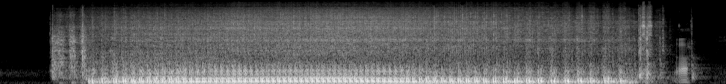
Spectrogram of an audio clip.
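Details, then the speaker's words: 1970s Honda CB550 or Kawasaki KZ650 four-cylinder bike revived after years in storage, on a jump box: it catches, runs rough and uneven for seconds, then sags and dies, as if running out of gas. It seemed rich, and carburetor jetting is suspect. "Yeah, sounds like it's running out of gas."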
